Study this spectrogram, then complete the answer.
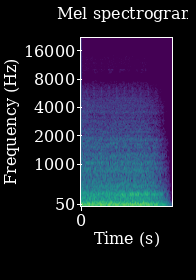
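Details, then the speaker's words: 2005 BMW E46 325i with inline-six, on start-up while being shown for sale: fires right up into a short burst of deep, even low idle rumble with no obvious misfire or knock; idle fairly decent but not the best; normal idle. "fired right up the idle is pretty decent right now not the best but uh it's"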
